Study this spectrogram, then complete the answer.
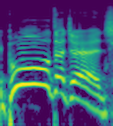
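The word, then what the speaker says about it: Buttigieg: way key names about I like to say boule de judge cuz they say Count Chocula that's great I think pronouncing anybody's name like Count Chocula fantast and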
